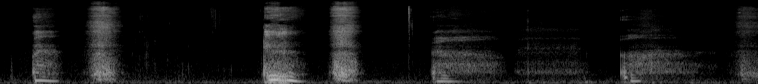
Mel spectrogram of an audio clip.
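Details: Several short, soft, breathy cough bursts at midnight in a quiet room, some with a faint throaty onset, about a second apart.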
